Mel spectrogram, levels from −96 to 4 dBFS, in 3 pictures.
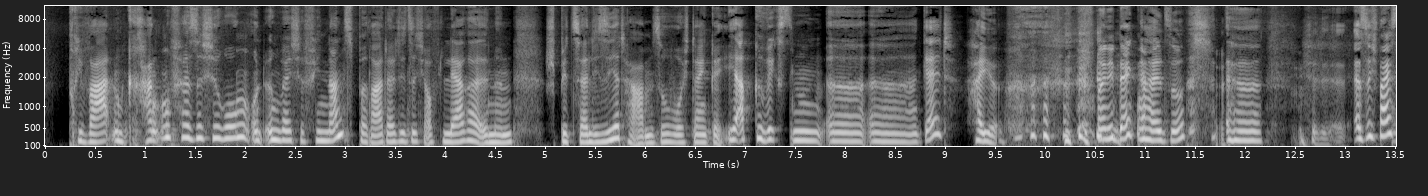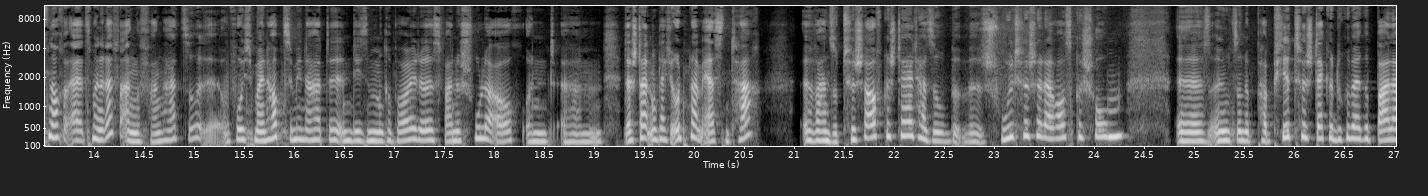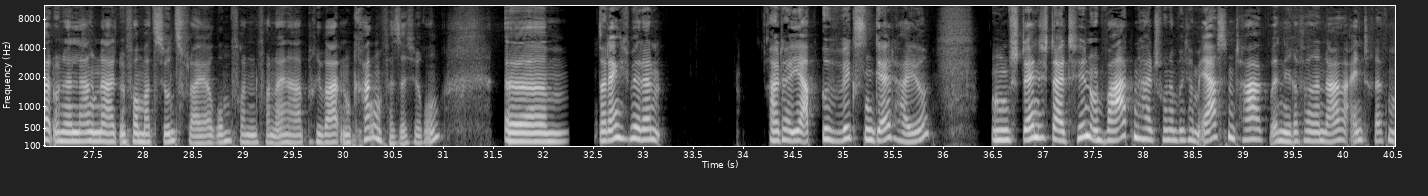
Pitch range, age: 190-235 Hz, 30-49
